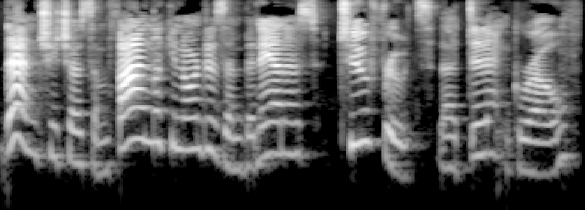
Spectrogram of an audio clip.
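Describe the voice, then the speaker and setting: A woman reads a children's story aloud like a teacher to young listeners. Her voice is bright and a little high, with very lively rises and falls. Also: a little slow. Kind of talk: animated children's storybook narration.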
